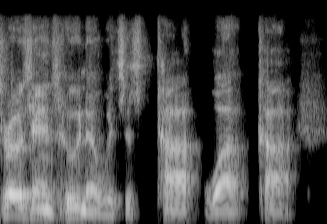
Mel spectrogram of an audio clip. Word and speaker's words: Tawaka: It's Roseanne's huna, which is ta-wa-ka. It's spelled T-A-K-A.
